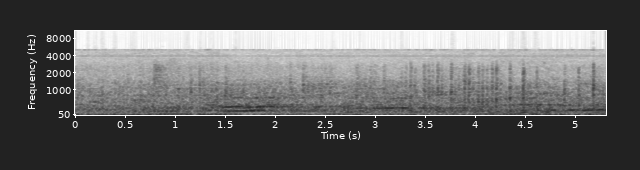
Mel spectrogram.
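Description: A pack of hobby-class stock pickup race trucks running together, their engines a dense rumbling drone that rises and falls in pitch as they rev through the turn. A run of short sharp clicks comes in over the engines in the second half.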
